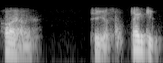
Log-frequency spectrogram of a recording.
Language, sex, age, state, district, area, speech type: Assamese, male, 30-45, Assam, Sonitpur, rural, conversation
